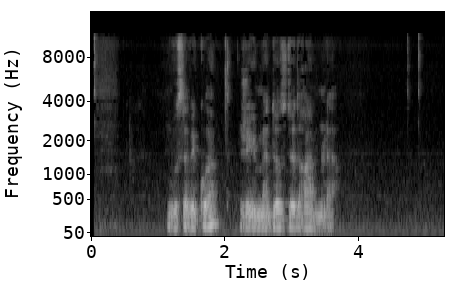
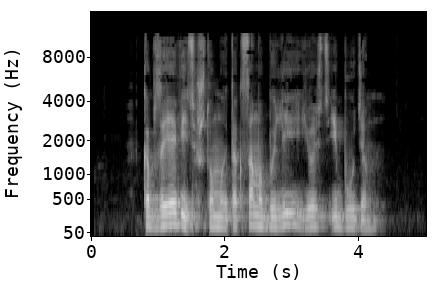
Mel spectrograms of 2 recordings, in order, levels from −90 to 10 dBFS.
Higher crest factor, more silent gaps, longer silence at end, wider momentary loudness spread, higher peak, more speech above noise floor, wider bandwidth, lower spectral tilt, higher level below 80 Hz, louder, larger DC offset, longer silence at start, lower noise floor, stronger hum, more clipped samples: about the same, 20 dB vs 18 dB; neither; second, 0.35 s vs 0.75 s; first, 23 LU vs 12 LU; second, -12 dBFS vs -2 dBFS; second, 33 dB vs 51 dB; about the same, 11.5 kHz vs 11.5 kHz; about the same, -6 dB/octave vs -5.5 dB/octave; about the same, -54 dBFS vs -56 dBFS; second, -29 LUFS vs -19 LUFS; neither; second, 0.05 s vs 0.8 s; second, -61 dBFS vs -69 dBFS; first, 50 Hz at -45 dBFS vs none; neither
